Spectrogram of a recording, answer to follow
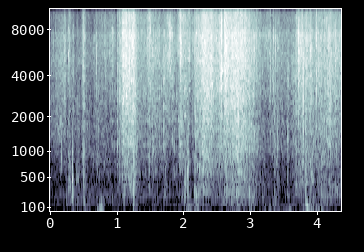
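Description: Footsteps on stone steps with a burst of dry rustling, about a second long in the middle, as stiff palm fronds brush past.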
